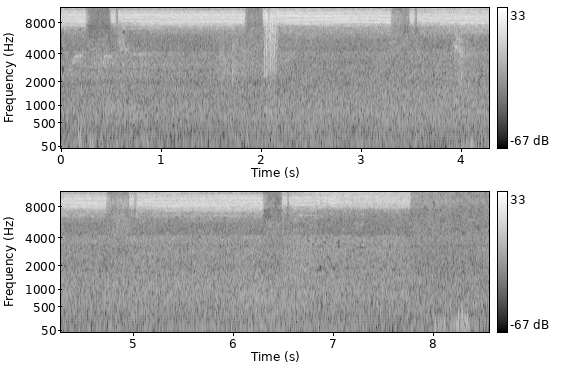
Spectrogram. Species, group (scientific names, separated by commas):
Haemopsalta aktites, Cicadidae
